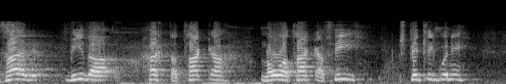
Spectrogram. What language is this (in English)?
Icelandic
